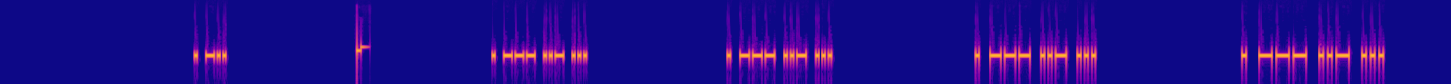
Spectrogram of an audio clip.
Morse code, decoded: ED EOUS EOUS EOUS EOUS

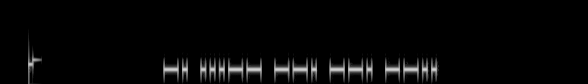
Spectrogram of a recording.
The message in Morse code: N3GGZ

